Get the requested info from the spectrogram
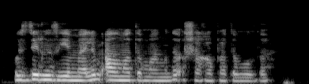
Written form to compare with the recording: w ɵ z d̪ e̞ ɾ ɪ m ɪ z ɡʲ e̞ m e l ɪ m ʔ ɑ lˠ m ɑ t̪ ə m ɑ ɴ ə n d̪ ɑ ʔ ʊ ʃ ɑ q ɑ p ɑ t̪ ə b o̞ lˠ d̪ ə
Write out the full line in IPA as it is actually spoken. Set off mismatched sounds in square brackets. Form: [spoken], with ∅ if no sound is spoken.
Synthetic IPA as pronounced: w ɵ z d̪ e̞ ɾ ɪ [ŋ] ɪ z ɡʲ e̞ m [æ] l ɪ m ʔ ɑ lˠ m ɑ t̪ ə m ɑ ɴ ə n d̪ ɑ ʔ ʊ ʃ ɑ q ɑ p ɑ t̪ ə b o̞ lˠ d̪ ə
